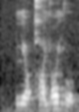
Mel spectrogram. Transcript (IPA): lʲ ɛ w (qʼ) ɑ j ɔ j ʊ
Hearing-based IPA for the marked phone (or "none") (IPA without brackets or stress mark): qʼ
